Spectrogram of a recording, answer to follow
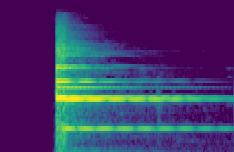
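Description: A single brass temple bell struck once about half a second in, ringing on several steady pitches and fading slowly.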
